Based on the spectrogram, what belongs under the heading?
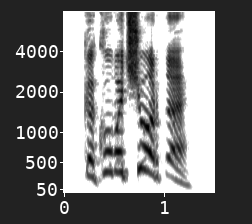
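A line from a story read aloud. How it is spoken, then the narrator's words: Screaming at top of lungs. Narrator (Russian): орал благим матом один из героев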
